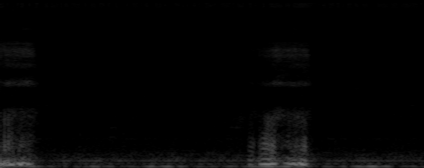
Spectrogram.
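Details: Sleeping beagle named Hunter gives two short, throaty snores, one at the start and another about two and a half seconds later, with quiet breathing in the gap.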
